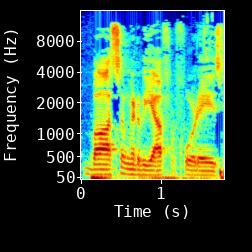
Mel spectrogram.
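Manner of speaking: normal talking voice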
